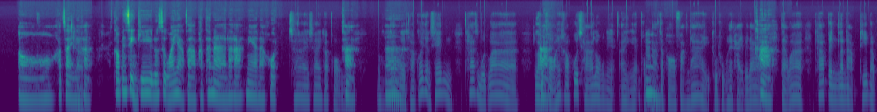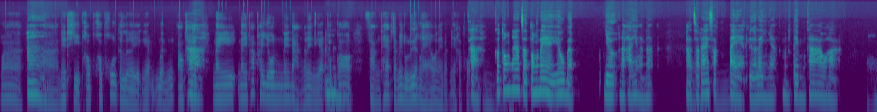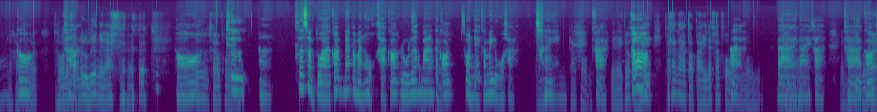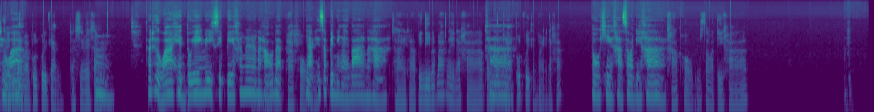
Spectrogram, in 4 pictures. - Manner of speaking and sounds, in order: static; distorted speech; in English: "เนทิฟ"; laughing while speaking: "นะ"; chuckle; laughing while speaking: "ใช่"; other noise; tapping
- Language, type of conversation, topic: Thai, unstructured, คุณอยากเห็นตัวเองเป็นอย่างไรในอีกสิบปีข้างหน้า?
